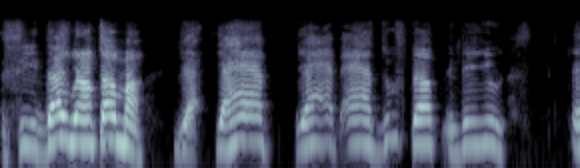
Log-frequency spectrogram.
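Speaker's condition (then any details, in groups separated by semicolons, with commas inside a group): Cerebral palsy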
